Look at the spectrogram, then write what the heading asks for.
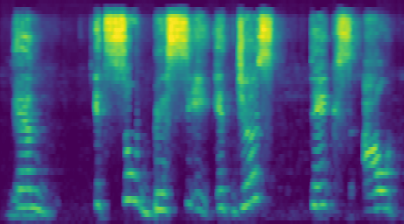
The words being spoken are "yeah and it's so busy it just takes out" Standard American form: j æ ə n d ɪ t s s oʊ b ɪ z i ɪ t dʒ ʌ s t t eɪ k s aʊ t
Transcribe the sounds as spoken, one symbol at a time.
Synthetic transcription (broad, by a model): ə n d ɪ t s s oʊ b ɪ s i ɪ t dʒ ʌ s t t eɪ k s aʊ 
